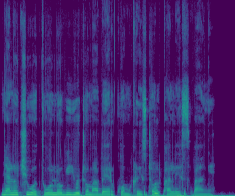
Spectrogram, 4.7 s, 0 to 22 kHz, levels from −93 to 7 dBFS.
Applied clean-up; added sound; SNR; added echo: neural mask model Resemble Enhance denoiser.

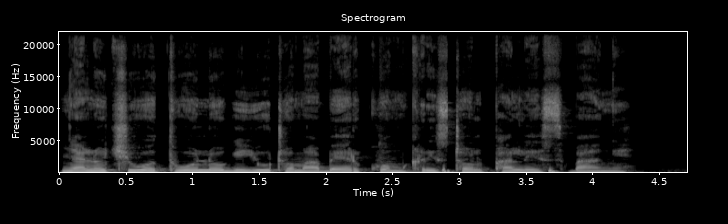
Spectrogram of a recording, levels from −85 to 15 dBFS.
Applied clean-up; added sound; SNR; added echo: none; none; none; none.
